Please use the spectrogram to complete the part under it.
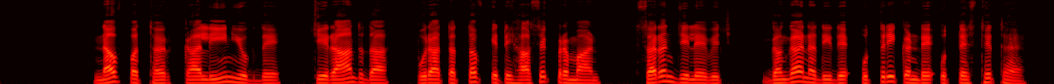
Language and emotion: Punjabi, neutral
